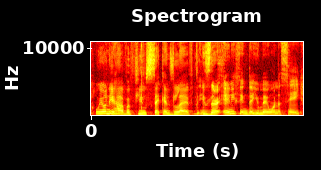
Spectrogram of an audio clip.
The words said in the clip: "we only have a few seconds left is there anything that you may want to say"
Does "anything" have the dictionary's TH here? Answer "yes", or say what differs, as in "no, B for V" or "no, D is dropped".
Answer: yes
